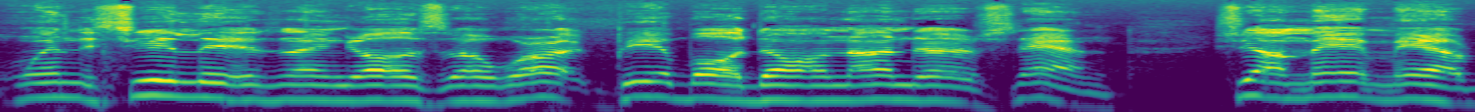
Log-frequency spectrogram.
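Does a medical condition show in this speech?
Yes: ALS; motor neuron disease, onset with speech impairment and right hand weakness; speech impairment noticed before diagnosis, prompted doctor visit.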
